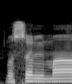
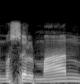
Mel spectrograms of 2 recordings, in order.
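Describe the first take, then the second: First: The final n is only a nasalized vowel. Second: The final n is pronounced as a full consonant. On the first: The speaker calls it right. "নুন হলো গুন্না করতে হবে, নাকে নিতে হবে" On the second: The speaker calls it wrong. "এখানে মুসলমান বলবেন না"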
